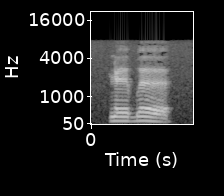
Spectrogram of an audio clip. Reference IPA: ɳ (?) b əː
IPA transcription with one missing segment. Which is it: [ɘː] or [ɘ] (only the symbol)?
ɘː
